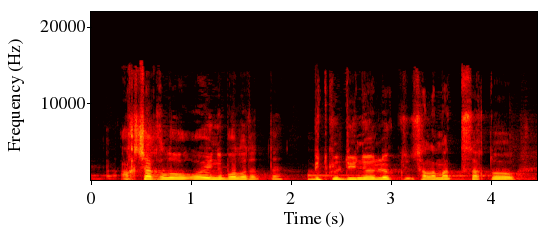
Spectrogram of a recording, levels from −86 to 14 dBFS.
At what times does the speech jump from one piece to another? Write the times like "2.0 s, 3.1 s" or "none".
2.3 s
